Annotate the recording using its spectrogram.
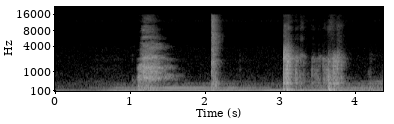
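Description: Faint breathing of a person smelling a sample: a drawn-out sniff through the nose about a second in, a light click at about two seconds, then a few short breath noises near the end.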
